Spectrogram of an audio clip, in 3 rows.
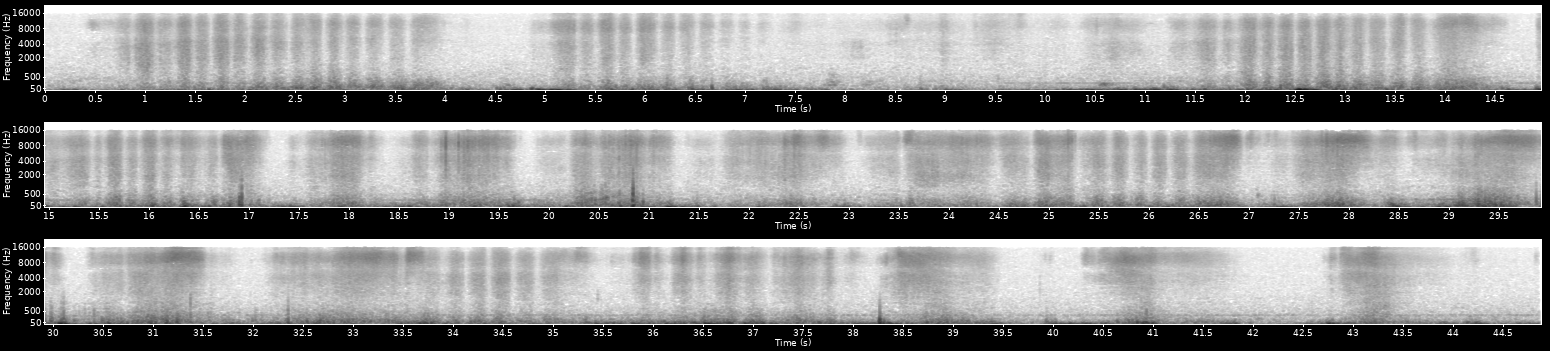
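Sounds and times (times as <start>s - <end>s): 
close-up hair scratching, brushing and stroking: 0.6s - 4.0s, 4.9s - 9.8s, 10.4s - 39.6s, 40.2s - 41.8s, 42.7s - 44.0s.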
